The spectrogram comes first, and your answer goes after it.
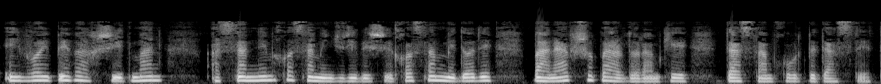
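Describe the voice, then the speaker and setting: Woman doing a gentle small girl in a storybook tale; gravelly, dry studio sound. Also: sits low, steady tone, dry recording. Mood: apologetic. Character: young girl Sara, apologetic and gentle. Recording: dull lo-fi radio recording.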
